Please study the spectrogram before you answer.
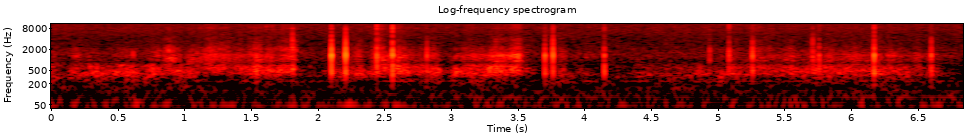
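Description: Long acrylic nails scratch and tap the glossy card cover of a thick paperback book. Soft, continuous scratching alternates with sharp, dry clicks that stop almost at once, with no ring. The taps cluster in the middle and toward the end.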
